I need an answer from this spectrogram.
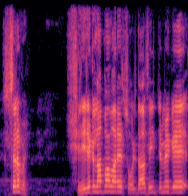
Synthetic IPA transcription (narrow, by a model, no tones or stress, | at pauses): sɪɾəpʰ | ʃəɾiːɾəklaːbãːbaːɾeːsoːt͡ʃd̪aːsiːd͡ʒɪʋẽːk̬e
